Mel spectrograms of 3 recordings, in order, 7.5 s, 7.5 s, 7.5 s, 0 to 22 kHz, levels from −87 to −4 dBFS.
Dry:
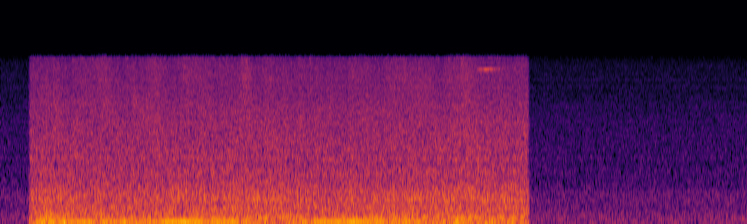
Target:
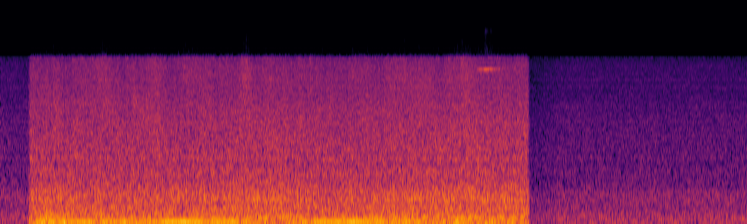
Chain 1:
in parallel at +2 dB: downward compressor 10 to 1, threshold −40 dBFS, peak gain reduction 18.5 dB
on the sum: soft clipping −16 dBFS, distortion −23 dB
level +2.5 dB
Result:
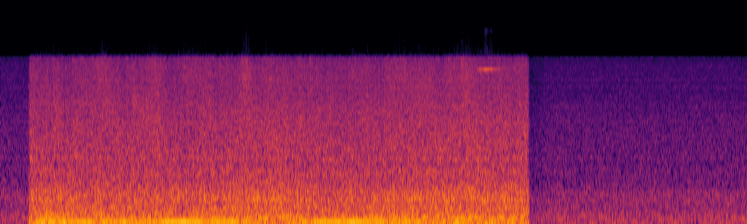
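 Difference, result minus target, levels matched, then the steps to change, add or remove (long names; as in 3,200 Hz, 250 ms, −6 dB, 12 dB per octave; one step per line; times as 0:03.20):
downward compressor: peak gain reduction −10 dB
change: downward compressor 10 to 1, threshold −51 dBFS, peak gain reduction 28.5 dB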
